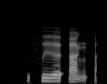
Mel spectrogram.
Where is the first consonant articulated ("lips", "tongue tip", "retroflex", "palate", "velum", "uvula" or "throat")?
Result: lips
